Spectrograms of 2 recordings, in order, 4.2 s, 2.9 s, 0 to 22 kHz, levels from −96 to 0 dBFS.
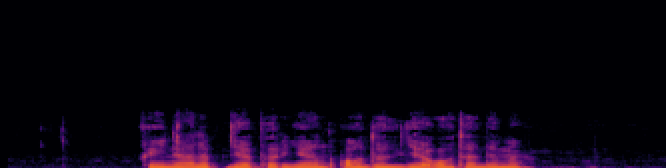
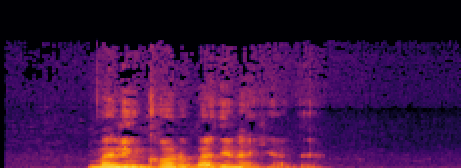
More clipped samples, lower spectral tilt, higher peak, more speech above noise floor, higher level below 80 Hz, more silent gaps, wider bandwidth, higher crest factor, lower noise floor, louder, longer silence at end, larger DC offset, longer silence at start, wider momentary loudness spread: neither; first, -8 dB/octave vs -6 dB/octave; second, -20 dBFS vs -2 dBFS; about the same, 43 dB vs 45 dB; second, -60 dBFS vs -54 dBFS; neither; second, 7 kHz vs 16 kHz; about the same, 18 dB vs 18 dB; first, -79 dBFS vs -63 dBFS; second, -37 LUFS vs -18 LUFS; about the same, 0.85 s vs 0.95 s; neither; first, 0.9 s vs 0.55 s; second, 3 LU vs 18 LU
